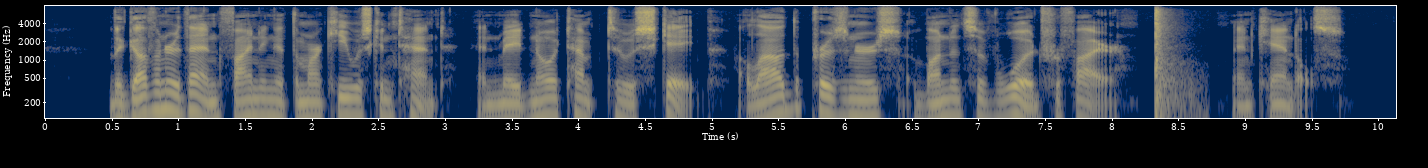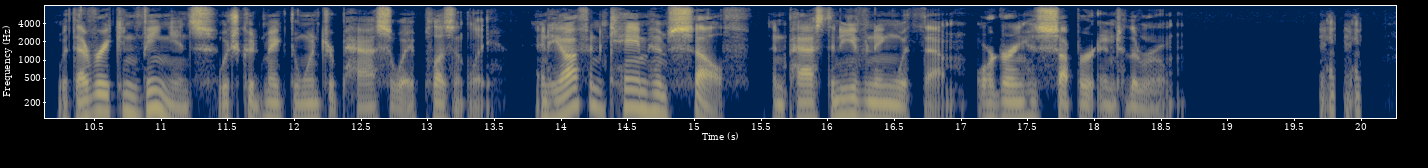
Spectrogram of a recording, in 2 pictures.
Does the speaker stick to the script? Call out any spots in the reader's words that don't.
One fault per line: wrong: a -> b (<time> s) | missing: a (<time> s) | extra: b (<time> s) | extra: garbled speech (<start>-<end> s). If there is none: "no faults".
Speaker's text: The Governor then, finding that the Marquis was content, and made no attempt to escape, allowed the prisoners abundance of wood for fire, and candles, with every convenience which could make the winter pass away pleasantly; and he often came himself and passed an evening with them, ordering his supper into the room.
no faults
